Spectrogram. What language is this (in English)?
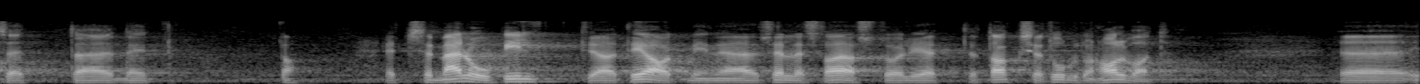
Estonian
